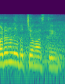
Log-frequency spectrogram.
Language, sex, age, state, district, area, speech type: Punjabi, male, 18-30, Punjab, Firozpur, rural, spontaneous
